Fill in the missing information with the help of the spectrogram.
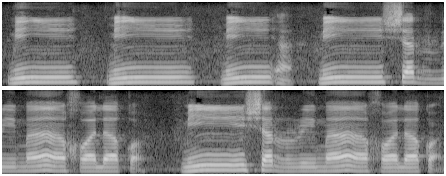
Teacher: pastikan ikhfa kita berbunyi nun yang nun mati yang telah ada unsur-unsur shin dalam sebutan nun yang sedang didengungkan.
